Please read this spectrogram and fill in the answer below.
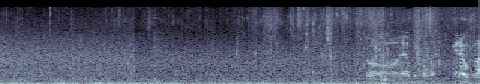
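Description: Pond water sloshing and splashing as a mesh fish trap holding a large trout is worked in the shallows, with a steady low wind rumble on the microphone and a few sharp splashy strokes late on.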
